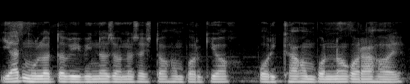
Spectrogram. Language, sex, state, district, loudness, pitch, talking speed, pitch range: Assamese, male, Assam, Kamrup Metropolitan, -16 LUFS, 125 Hz, 130 wpm, 125-130 Hz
